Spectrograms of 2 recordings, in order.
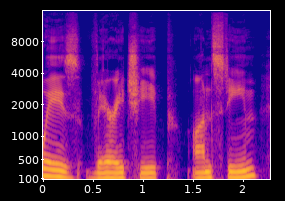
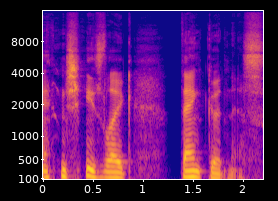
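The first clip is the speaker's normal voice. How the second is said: normal talking voice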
